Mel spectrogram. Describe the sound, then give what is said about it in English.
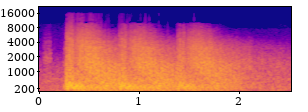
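A gunshot in a war film scene: one sudden loud blast that rolls on in a long rumbling decay over about two seconds, with no talk over it. “And Kirk Douglas is like, nah, that's not a good enough reason, and then shoots him.”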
